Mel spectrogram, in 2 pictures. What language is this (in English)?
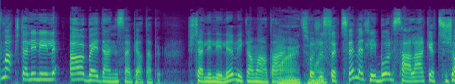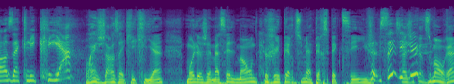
French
